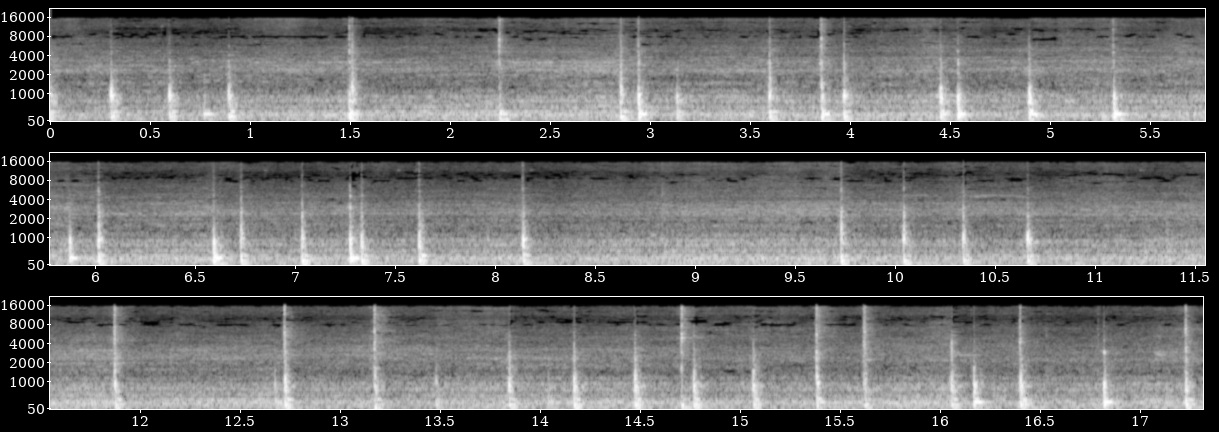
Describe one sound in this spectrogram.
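A cleaver chops through meat and bone on a wooden block with sharp, repeated thuds.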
